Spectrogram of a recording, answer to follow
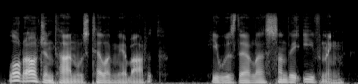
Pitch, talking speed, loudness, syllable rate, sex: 95 Hz, 215 wpm, -20 LUFS, 7.8 syllables/s, male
